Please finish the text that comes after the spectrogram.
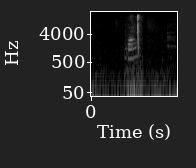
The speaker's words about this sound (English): Hello, cat. anyway, um, we've got a cat joining us, so we're now a four-member podcast.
